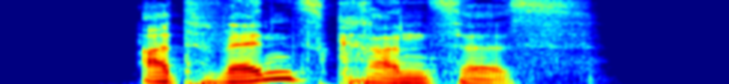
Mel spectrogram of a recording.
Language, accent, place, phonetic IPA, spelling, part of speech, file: German, Germany, Berlin, [atˈvɛnt͡skʁant͡səs], Adventskranzes, noun, De-Adventskranzes.ogg
- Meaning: genitive singular of Adventskranz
